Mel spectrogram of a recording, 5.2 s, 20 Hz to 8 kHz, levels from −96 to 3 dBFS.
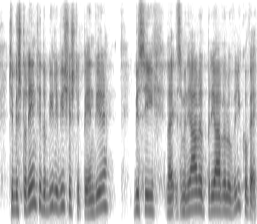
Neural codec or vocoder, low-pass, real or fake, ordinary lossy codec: codec, 16 kHz, 4.8 kbps, FACodec; none; fake; none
